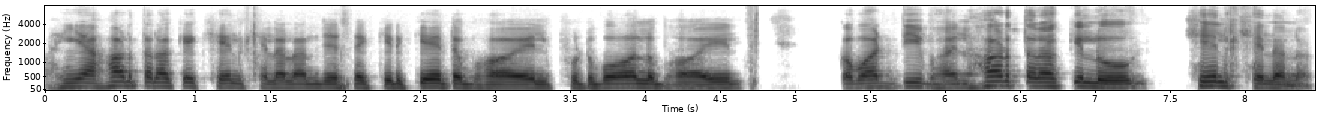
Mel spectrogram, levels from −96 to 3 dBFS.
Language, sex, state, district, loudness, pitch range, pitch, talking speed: Bhojpuri, male, Bihar, Saran, -17 LUFS, 115-145 Hz, 125 Hz, 135 wpm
